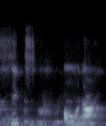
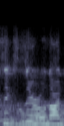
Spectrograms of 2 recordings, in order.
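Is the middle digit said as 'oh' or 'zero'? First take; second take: oh; zero. First: The middle digit is said as oh. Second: The middle digit is said as zero. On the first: The speaker calls it right. "the zero should be pronounced as O" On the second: The speaker calls it wrong.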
